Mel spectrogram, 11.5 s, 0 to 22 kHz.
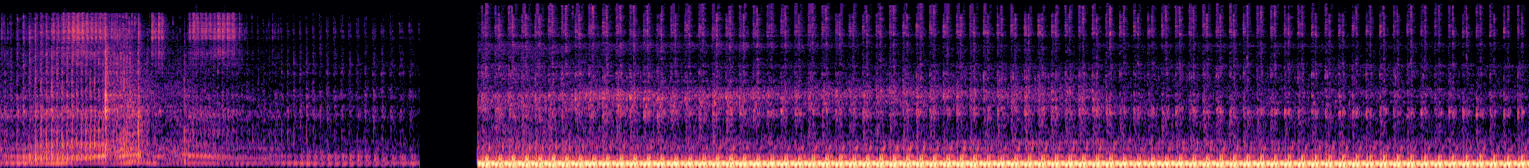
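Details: Honda Bros RC31 V-twin just fitted with a Fuel F1R stainless road exhaust and short 250mm can: brief crank, then a deep, even, lumpy idle with no misses or rattles; healthy running, about 90 dBA.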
